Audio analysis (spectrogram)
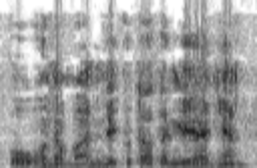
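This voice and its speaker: An actor playing a caring middle-aged father in a Filipino radio drama, speaking in a measured, earnest way. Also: low-pitched, animated, lo-fi sound. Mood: friendly, pleased. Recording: clearly noisy radio drama track.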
